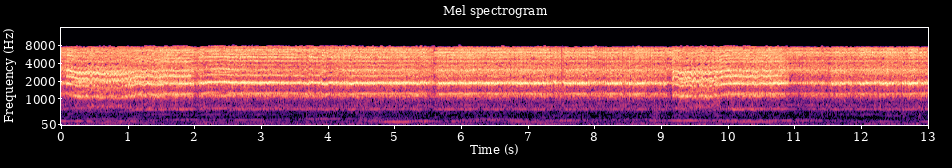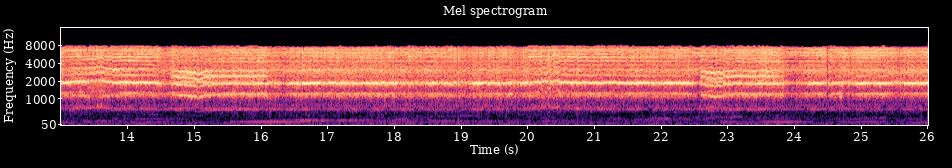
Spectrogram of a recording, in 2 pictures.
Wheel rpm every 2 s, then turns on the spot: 160, 160, 160, 160, 160, 160, 160, 160, 160, 160, 160, 160, 160.
none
